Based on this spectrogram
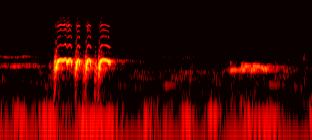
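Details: Local zebra dove delivering a fast staccato run of bright coos, followed by one mellow, drawn-out coo, with light knocking beneath.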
